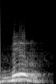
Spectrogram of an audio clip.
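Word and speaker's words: Meroë: big city that is called Mer but it's spelled meroy but the word is meru so the main city was called meru now you go North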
